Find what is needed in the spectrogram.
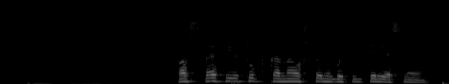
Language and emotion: Russian, neutral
